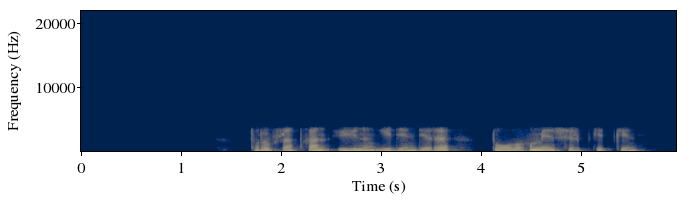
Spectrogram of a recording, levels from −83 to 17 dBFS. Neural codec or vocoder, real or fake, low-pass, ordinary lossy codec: none; real; 3.6 kHz; Opus, 16 kbps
